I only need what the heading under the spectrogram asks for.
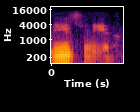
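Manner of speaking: soft pleading tone.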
